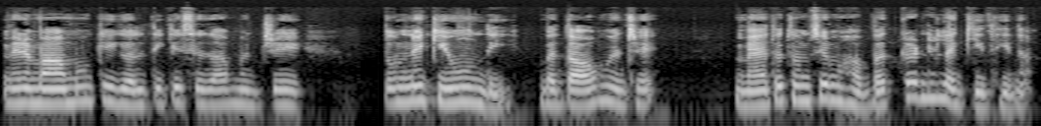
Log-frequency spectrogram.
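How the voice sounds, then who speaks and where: A desperate young woman, voiced by a woman storyteller begs and pleads to be believed. The tone is soft and mellow. The sound is dry and close. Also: mid-range voice, dry recording, close to an everyday voice. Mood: pleading. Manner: pleading, begging.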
